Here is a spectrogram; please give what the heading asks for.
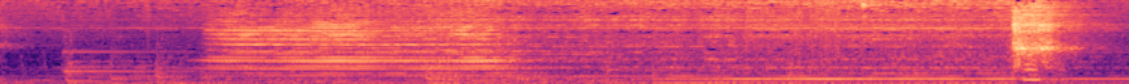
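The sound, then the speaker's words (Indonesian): A train approaches from a distance, sounding its horn in sustained, layered harmonic tones over a low rumble of rolling cars. The sound grows gradually louder and ends with a sharp burst. “ada suara kereta yang datang dari kejauhan.”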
